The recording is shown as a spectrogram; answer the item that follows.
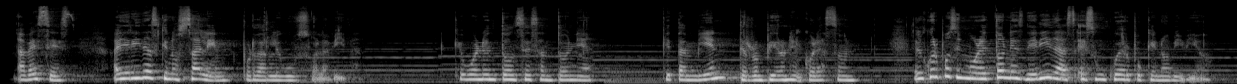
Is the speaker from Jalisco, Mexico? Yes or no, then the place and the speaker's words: no; Mexico City, Mexico; also born or lived in Kingston; tengo veintiséis años y soy de la Ciudad de México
